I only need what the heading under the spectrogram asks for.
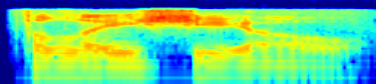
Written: fellatio

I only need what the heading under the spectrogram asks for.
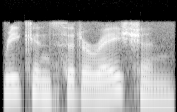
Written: reconsideration

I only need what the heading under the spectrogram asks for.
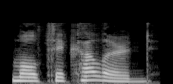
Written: multicolored

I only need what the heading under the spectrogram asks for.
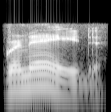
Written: grenade

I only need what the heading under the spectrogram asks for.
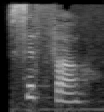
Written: sypho

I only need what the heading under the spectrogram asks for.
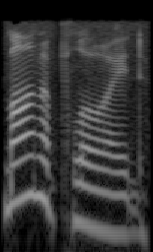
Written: monoploid

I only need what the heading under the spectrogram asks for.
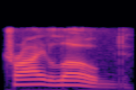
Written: trilobed

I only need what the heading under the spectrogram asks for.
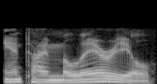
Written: antimalarial

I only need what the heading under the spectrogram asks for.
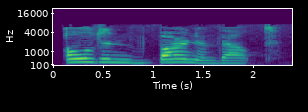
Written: Oldenbarneveldt

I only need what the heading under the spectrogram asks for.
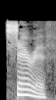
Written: ceriph

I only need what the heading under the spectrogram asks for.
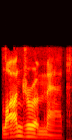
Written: Laundromat

